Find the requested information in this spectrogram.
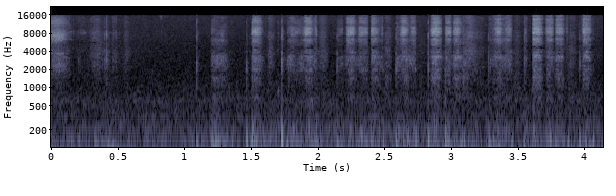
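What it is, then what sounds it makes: Pencil writing on paper. A graphite pencil tip scratches across a thin lined paper sheet held on a clipboard on a desk as someone writes steadily. Short, bright, dry scratching strokes come one after another over a soft low rumble, with no ring after each stroke.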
